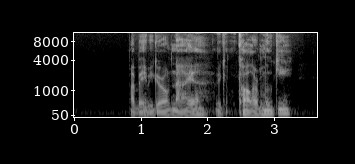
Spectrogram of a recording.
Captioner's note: none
